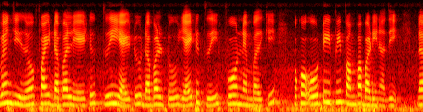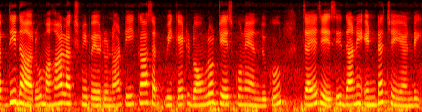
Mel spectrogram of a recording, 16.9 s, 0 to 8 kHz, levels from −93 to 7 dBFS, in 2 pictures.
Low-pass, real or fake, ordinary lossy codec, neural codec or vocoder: none; real; none; none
